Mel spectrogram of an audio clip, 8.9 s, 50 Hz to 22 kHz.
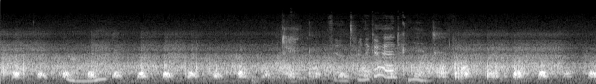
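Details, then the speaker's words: Fetal heartbeat on Doppler found low in the abdomen at a first hearing, fast and regular whooshing at 150–160 beats a minute, judged perfect for the baby's age. "How fast is it going? 150, 155, 160, which is perfect for a baby this age. Mm-hmm. Yeah, it sounds great."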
